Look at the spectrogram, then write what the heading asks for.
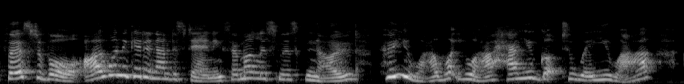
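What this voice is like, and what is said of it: Australian accent. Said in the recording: “Nice hearing an Australian accent too.”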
